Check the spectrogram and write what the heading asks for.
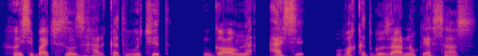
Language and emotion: Kashmiri, happy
